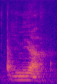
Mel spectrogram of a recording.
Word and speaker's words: guinea: Guinea, aquí por la aquí está I, que guin, que se pronuncia muy poquito, y esta I aquí, que ya, para decir ya, como son dos vocales, entonces aquí hay guinea. Se oye como si fuera una sola palabra.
